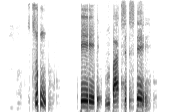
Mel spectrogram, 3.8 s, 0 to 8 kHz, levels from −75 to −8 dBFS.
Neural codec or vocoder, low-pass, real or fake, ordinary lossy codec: none; 7.2 kHz; real; Opus, 16 kbps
